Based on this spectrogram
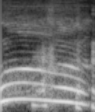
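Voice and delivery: very high-pitched "Ah!"; imitated crowd scream. Host imitating viewers when Rachel and Ross kissed, high squealed "Ah!". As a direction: squeal like a thrilled TV audience. Mimics the world's reaction to kiss.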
